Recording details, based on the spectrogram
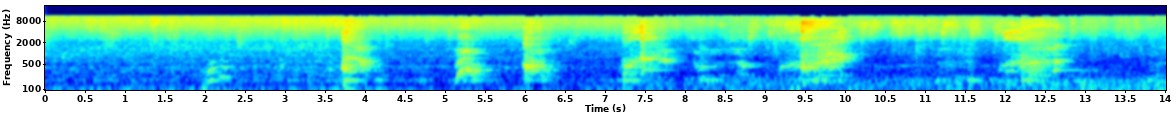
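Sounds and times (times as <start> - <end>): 
shower running with steady hiss of falling water: 0.0 - 14.0
person coughing or retching under shower spray: 3.7 - 4.2, 5.1 - 6.4, 7.2 - 8.0, 9.2 - 10.2, 11.9 - 13.0.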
